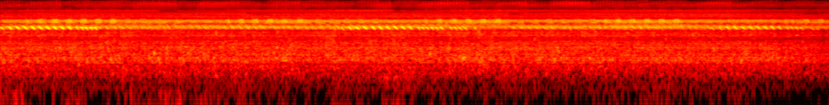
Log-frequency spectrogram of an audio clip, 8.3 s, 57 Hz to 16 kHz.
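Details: Autumn insects at night on 20 September 2021, in Asuka village's rice fields with pampas grass and spider lilies under a clear, nearly full moon, trill in a steady high chorus with pulsed chirping phrases rising over it.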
